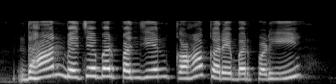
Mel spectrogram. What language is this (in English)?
Chhattisgarhi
